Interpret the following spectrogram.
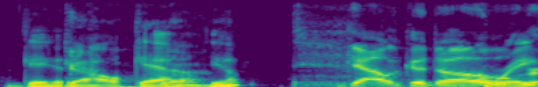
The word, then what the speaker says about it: Gal: Gal? Gal.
